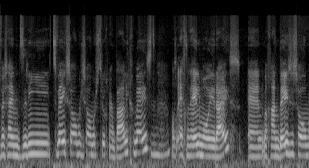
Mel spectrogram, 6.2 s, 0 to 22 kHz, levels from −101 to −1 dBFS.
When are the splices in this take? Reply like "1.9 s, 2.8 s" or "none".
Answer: 1.6 s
